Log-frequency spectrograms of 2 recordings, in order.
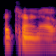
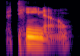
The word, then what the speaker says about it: Pitino: John's hit like a buzzer beater just to the come out on top there with Rick Not Pitino, Rick Patino. Excuse me, I mispronounced that last week.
